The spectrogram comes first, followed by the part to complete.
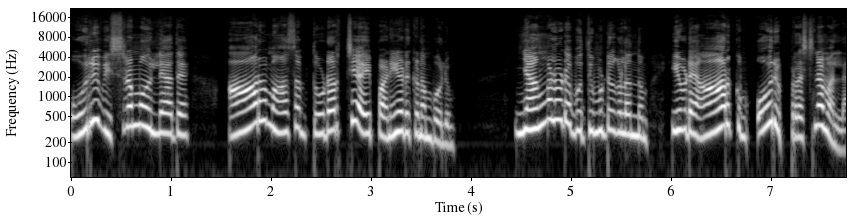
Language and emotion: Malayalam, angry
